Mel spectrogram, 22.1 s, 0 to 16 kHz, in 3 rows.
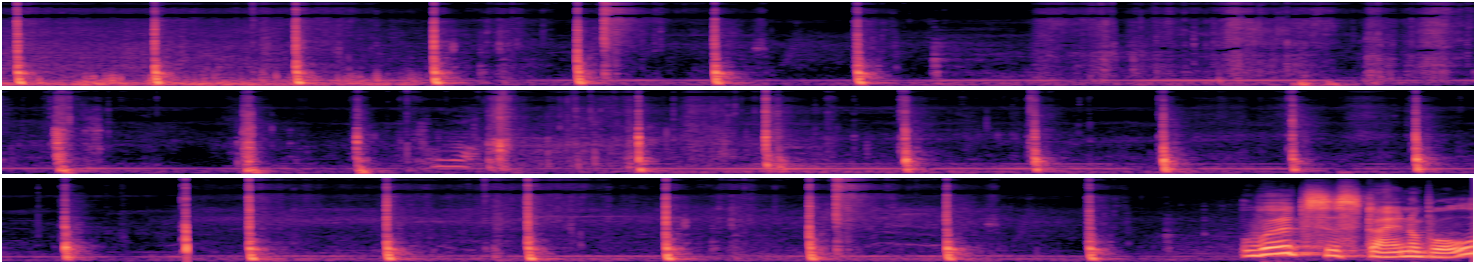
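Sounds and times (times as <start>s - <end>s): knife chopping bamboo: 0.0s - 4.5s, 7.6s - 7.9s, 8.5s - 20.4s.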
